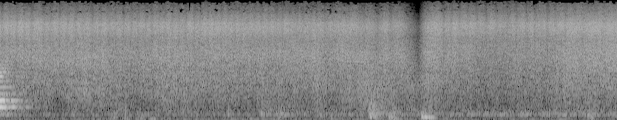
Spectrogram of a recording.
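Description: Fine-grit sanding sponge rubbed by hand over dried setting-type joint compound on a drywall repair: a steady scratchy hiss, light sanding to smooth the patched imperfections, with a short break about six seconds in.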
